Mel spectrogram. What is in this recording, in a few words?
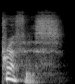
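"preface", English, British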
